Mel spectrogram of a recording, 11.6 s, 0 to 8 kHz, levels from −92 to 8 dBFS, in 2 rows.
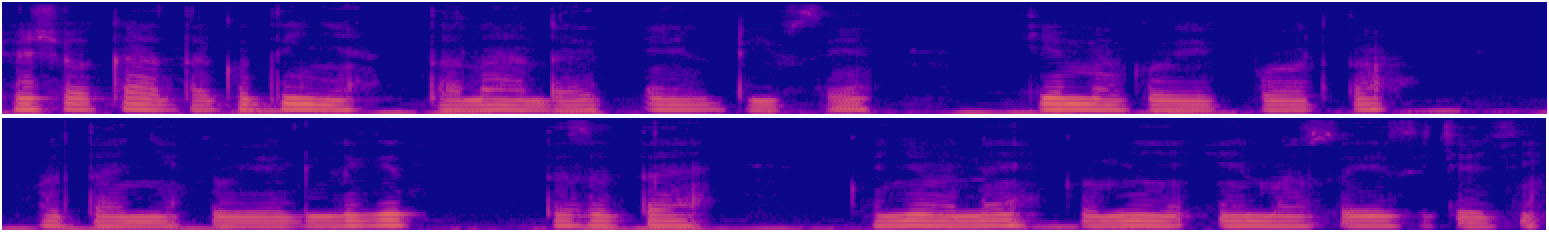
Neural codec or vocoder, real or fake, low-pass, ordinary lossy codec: none; real; 7.2 kHz; AAC, 32 kbps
